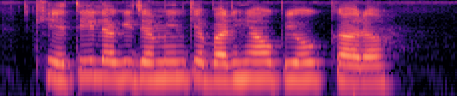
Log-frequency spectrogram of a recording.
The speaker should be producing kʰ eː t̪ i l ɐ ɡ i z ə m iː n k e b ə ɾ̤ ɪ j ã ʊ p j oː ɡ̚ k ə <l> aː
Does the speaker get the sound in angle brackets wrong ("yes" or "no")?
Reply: yes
